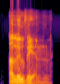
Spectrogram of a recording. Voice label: "alluvion", British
